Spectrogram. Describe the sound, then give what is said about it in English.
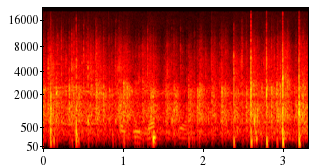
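An audience at a summit claps steadily in a dense wash of applause for guests who traveled from Zimbabwe, with sharper individual claps popping out now and then and a murmur of voices mixed in. “Ladies and gentlemen, can you guys stand up, please, and let's just give him a big round of applause.”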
